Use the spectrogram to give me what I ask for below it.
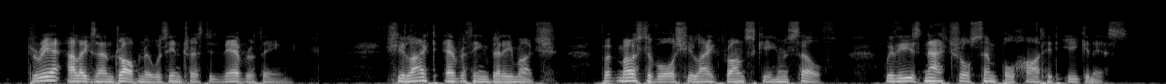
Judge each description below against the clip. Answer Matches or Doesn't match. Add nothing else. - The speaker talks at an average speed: Doesn't match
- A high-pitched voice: Doesn't match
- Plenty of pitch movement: Doesn't match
